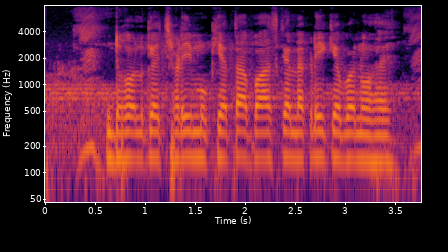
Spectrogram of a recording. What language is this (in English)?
Magahi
